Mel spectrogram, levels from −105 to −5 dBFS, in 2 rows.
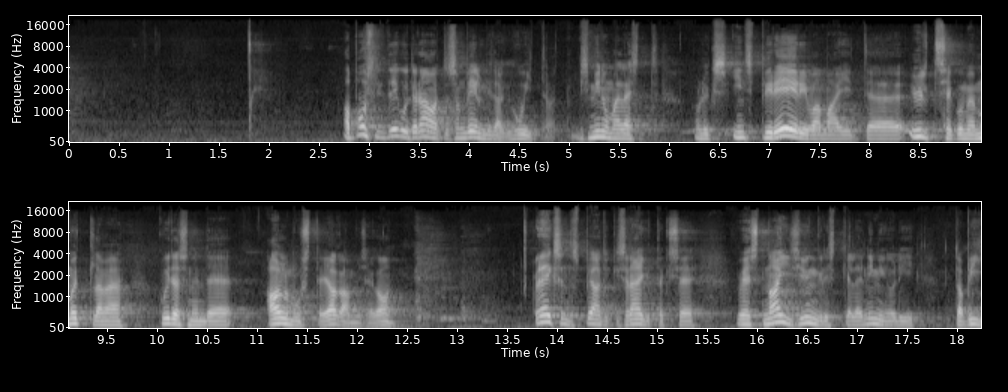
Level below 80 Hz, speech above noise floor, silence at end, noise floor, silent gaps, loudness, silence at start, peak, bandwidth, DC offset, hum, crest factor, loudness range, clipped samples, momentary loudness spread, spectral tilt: -70 dBFS; 35 dB; 0 s; -68 dBFS; none; -34 LUFS; 1.8 s; -14 dBFS; 19 kHz; under 0.1%; none; 22 dB; 6 LU; under 0.1%; 19 LU; -5 dB/octave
